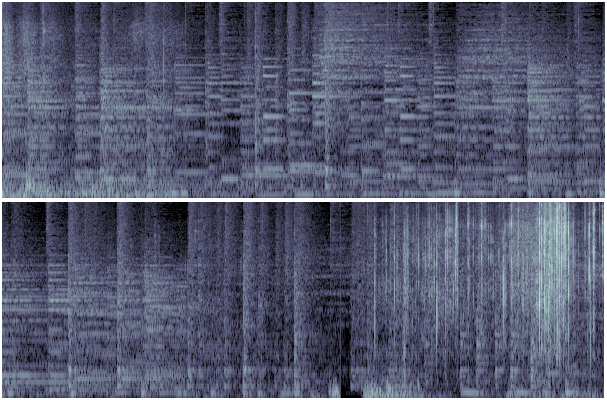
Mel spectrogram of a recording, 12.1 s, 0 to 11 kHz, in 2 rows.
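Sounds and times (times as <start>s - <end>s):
sharp crackling: 9.6s - 12.0s.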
